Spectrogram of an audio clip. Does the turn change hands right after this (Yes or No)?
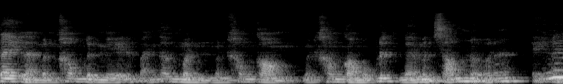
Yes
